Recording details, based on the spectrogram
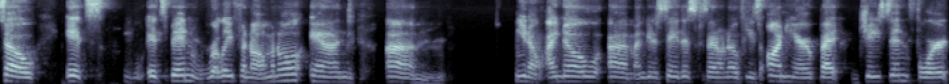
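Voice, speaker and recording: A woman of medium pitch uses a normal speaking voice. She talks at a fairly slow pace with fairly even intonation. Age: 40s. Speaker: webinar host, virtual assistant agency owner. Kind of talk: webinar discussion.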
